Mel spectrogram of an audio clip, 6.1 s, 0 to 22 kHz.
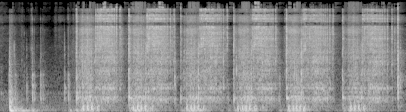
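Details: Ryobi leaf blower (RY09056/RY09550) from auction, new-looking spark plug, old gas in tank; seven even rope pulls with smooth recoil whir, no scraping or knocking: engine turns over freely, normal pull-start cranking.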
